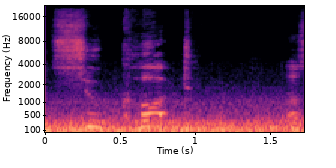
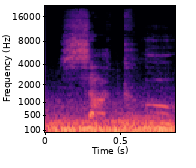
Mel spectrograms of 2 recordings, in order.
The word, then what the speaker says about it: Sukkot: It's not Sukkot. That's not even the proper spelling or pronunciation of the feast. Saku.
